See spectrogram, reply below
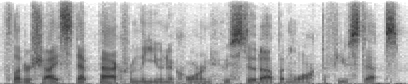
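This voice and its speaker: A man with a low voice narrates a story from a script. His tone is bright and forceful, and the sound is close and dry. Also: normal speed, no echo. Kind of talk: scripted fan fiction narration.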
